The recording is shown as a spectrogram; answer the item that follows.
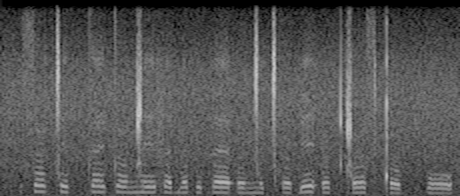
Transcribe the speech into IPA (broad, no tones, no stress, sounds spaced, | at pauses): s ə˞ ǀ ɪ tː ɛ e̯ t ə˞ ŋ͡ǁ e f ɛ b ɛ p ɪ p ɛ ʔ ə˞ ŋ͡ǀ ɪ ǀʰ ə˞ ɠ e ʔ ə˞ t ǁ ə˞ s ǃ ə˞ pː o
